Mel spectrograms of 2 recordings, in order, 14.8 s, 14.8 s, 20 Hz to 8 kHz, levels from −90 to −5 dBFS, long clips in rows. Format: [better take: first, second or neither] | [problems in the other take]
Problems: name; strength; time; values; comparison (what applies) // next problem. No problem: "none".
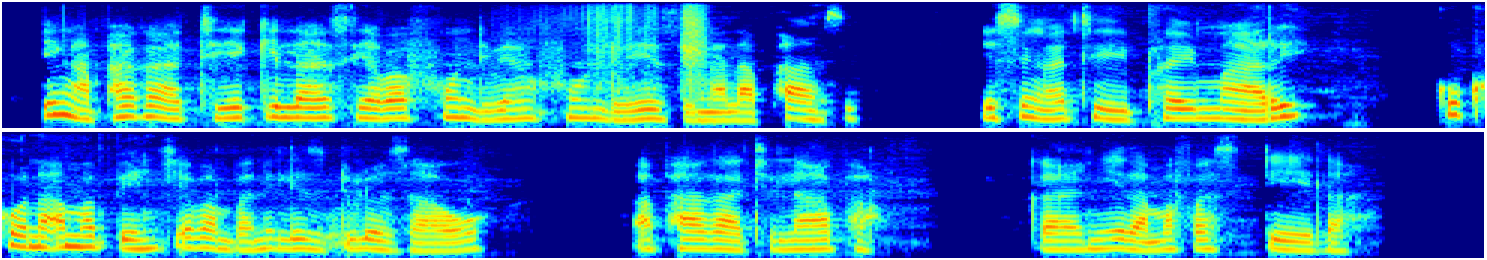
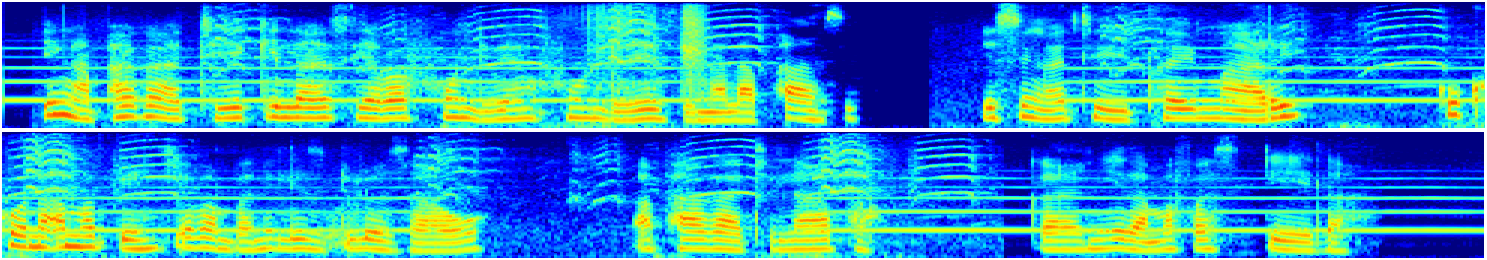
first | background sound (Wind instrument, woodwind instrument + Gull, seagull); 11 dB below the speech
